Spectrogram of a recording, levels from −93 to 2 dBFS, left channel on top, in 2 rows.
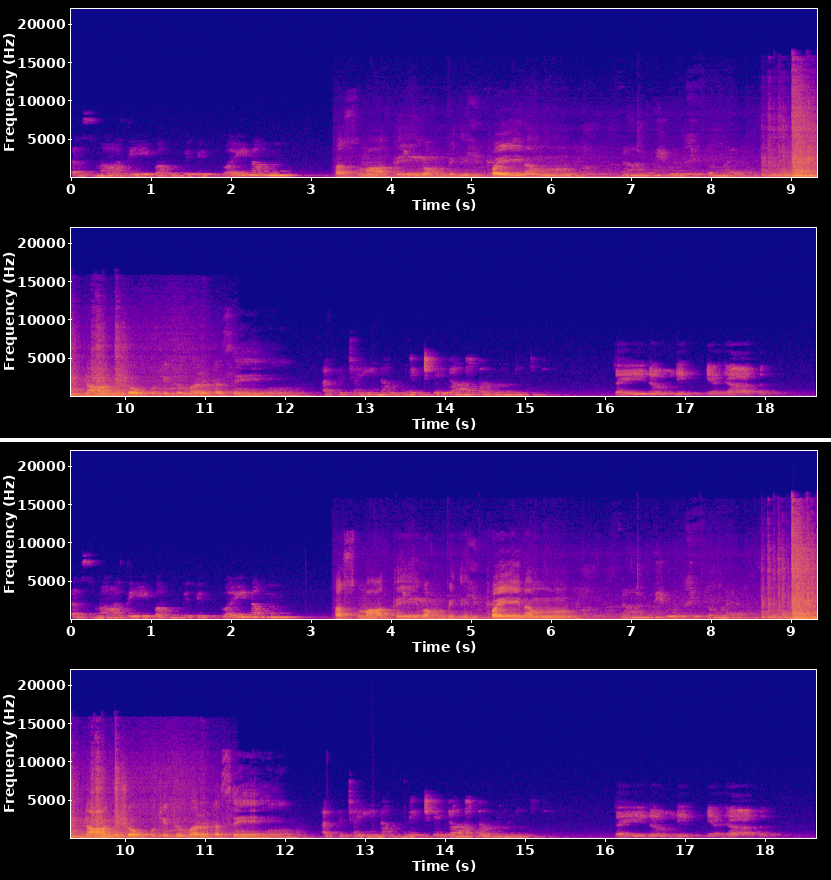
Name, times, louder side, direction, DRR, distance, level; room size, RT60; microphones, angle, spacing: voice 1, 0.0-2.7 6.8-9.2 12.5-15.1, equal, 55° right, 0 dB, 0.9 m, -35 dB
sound 1, 3.3-11.4, right 1 dB, 25° right, 0.5 m, -34 dB
voice 2, 3.3-6.4 9.4-12.2, right 2 dB, 85° right, 7 dB, 0.5 m, -27 dB
voice 3, 16.1-18.0, left 2 dB, 65° left, 0 dB, 1.0 m, -38 dB
4.6 x 2.0 x 3.3 m, 0.82 s
head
